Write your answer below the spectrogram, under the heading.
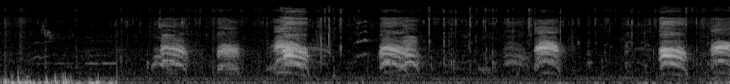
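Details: Crows cawing: about nine harsh, hoarse caws in an irregular series after a brief low rumble at the start, each call short and raspy with a slight downward bend.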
